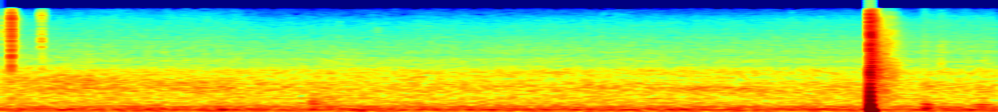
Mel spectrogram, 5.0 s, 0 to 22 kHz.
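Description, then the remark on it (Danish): A single sharp .22 short revolver gunshot cracks out near the end, a brief loud snap with a faint echo, over a steady low outdoor rumble of wind. “Det her er lyden af en kaliber 22.”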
